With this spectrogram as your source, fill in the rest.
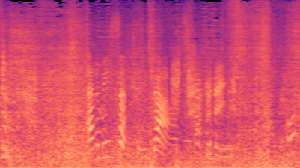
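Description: Explosions burst close by.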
